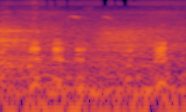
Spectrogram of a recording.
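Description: A few short, nasal quacks from ducks, close together over a single second, with a soft outdoor background.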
